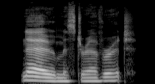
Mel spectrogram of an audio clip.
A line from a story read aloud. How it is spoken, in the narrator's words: replied Darrington calmly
